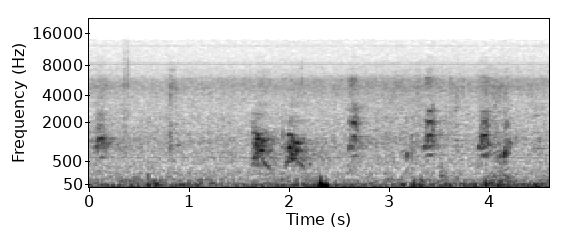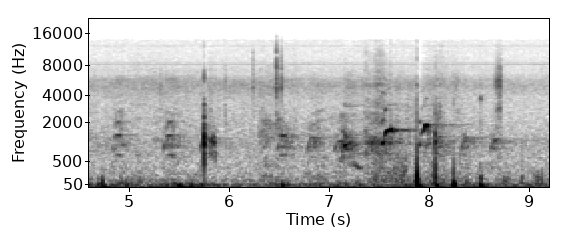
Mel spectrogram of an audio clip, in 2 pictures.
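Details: Dogs at play on a farm, giving short, scattered yelping barks and soft whimpers at irregular intervals, with some rustling and thumping in the background.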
